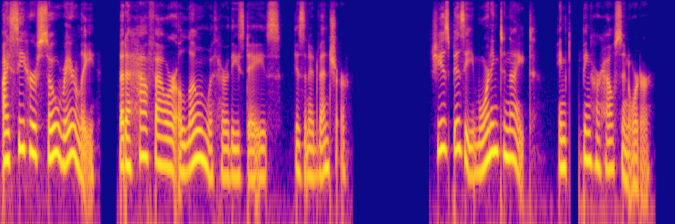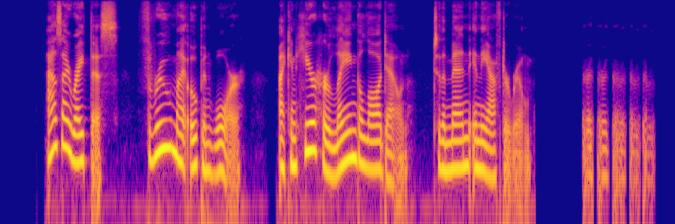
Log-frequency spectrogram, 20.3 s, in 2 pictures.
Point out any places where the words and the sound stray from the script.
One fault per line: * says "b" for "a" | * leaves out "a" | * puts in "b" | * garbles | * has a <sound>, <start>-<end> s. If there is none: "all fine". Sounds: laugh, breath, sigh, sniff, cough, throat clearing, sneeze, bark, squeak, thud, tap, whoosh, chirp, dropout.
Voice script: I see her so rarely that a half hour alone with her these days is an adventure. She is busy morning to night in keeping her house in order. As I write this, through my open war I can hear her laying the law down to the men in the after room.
* has a dropout, 8.5-8.7 s
* has a laugh, 18.9-20.0 s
